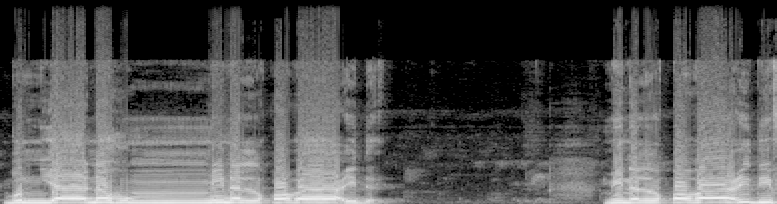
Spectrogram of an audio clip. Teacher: یہاں پر آپ دیکھ سکتے ہیں میم ساکن کے بعد میم آ گئی، اب میم ساکن کا ادغام ہوگا، ملا کر گنہ کے ساتھ پڑھیں گے۔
